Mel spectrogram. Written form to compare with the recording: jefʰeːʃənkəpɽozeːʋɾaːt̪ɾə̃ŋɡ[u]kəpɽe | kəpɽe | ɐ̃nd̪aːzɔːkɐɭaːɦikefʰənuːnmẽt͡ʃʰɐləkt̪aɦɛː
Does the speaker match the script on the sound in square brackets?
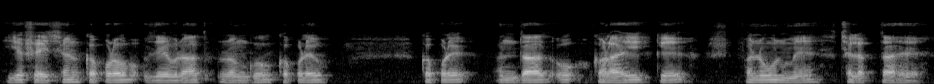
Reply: no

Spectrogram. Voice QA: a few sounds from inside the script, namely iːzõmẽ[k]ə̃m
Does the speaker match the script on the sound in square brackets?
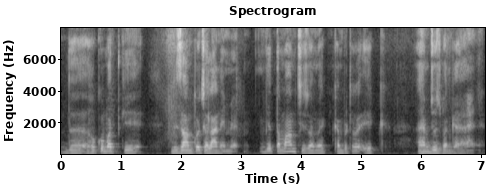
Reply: yes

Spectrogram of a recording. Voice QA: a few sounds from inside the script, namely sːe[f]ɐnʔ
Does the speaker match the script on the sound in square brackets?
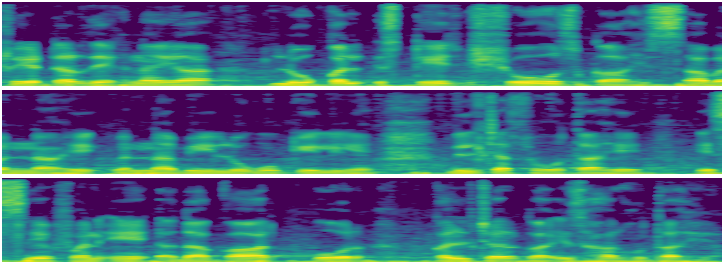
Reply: yes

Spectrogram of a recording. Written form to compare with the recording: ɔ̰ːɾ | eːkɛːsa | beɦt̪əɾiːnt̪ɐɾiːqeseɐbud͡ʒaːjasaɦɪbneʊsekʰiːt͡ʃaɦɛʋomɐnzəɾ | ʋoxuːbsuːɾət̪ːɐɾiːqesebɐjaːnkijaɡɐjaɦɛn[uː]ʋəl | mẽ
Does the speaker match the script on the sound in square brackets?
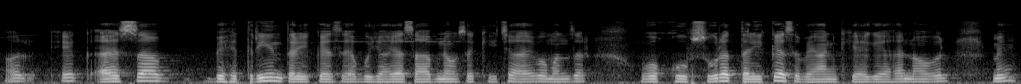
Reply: no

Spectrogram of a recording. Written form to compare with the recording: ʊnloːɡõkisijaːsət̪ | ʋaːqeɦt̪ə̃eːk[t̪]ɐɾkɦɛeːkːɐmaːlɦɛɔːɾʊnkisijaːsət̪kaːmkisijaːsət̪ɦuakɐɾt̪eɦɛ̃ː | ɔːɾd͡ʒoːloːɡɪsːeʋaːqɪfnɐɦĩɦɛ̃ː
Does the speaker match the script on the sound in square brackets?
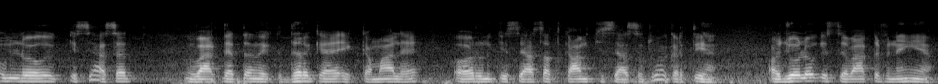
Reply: no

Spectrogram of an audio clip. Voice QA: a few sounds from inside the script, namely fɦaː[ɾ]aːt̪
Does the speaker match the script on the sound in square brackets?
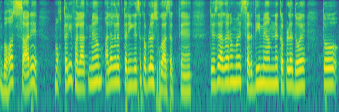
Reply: no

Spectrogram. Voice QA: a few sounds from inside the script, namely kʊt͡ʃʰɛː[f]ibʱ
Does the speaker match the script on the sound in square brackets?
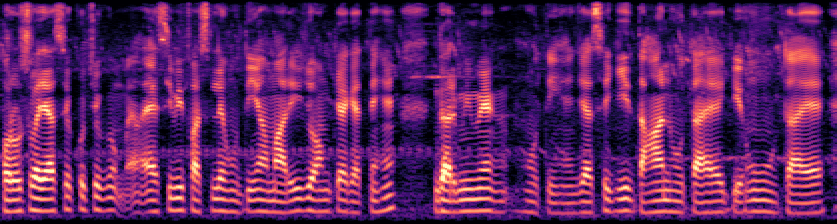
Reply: no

